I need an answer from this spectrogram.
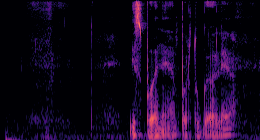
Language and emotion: Russian, neutral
